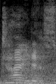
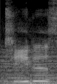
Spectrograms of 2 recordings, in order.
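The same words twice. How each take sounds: First: The first vowel sounds like 'eye'. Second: The first vowel sounds like 'ee'. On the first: This is the speaker's own habitual pronunciation. The speaker calls it right. "it's fucking Titus with me" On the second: This is the intended pronunciation of the name. The speaker calls it wrong. "Titus is putting emphasis on E, not I"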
